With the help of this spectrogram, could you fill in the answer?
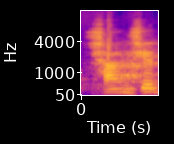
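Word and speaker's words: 쌍시옷: আর যখন আমরা কি লিখবো, যে সাংশিয়ত লিখবো, মানে দুইটা শিয়ত লিখবো, সাংসিয়ত লিখবো, তখন এর উচ্চারণ হবে কার মতো? তালবের, তালবের স।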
